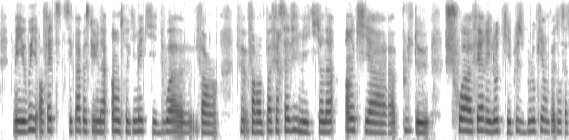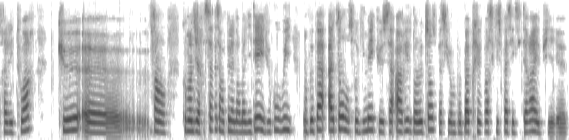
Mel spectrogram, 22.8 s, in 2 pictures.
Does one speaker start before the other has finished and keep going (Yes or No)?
No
